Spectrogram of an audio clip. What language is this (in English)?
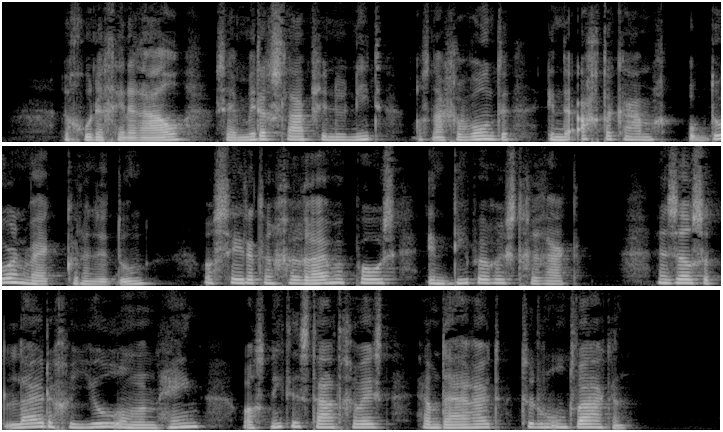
Dutch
